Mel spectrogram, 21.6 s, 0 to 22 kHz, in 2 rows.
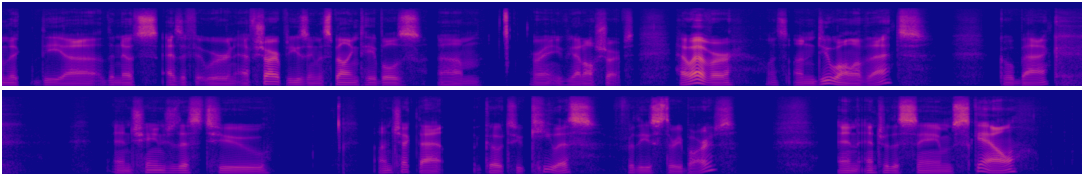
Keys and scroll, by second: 6.8 Escape, 8.1 BackSpace.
